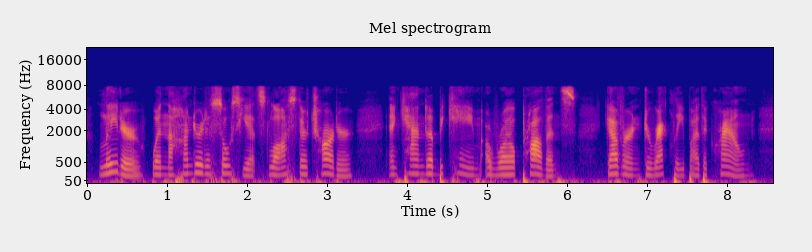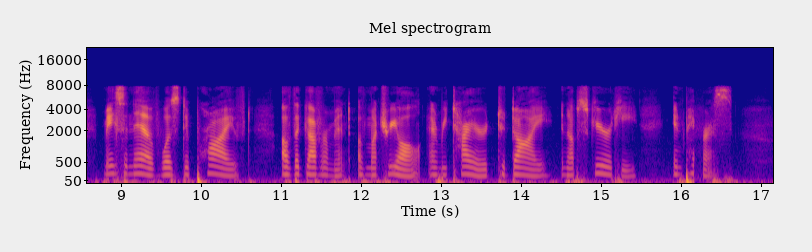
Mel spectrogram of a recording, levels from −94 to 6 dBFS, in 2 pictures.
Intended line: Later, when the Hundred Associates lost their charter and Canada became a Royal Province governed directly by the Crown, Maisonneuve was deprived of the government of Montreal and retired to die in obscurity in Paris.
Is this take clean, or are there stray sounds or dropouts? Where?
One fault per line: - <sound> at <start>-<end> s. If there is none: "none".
- dropout at 16.2-16.3 s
